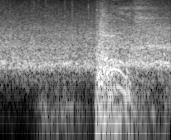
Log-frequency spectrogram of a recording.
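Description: A body slams onto a wrestling ring mat with a heavy thud.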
